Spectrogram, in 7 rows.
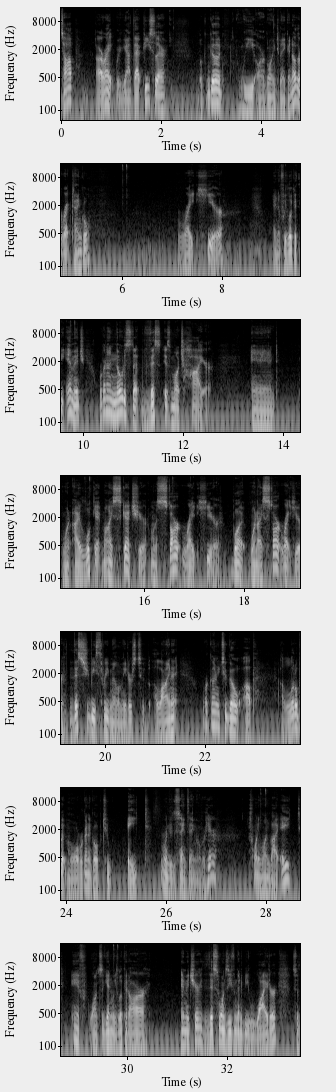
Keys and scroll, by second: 4.2 r, 25.7 Tab, 25.7 8, 25.7 r, 26.3 r, 28.7 r.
